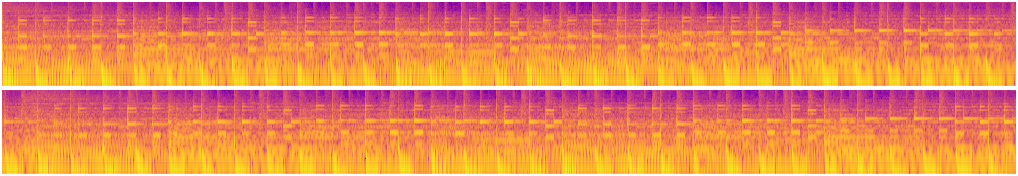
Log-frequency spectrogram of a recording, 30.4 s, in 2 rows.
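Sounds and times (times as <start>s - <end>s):
upbeat corporate music loop: 0.0s - 30.4s.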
